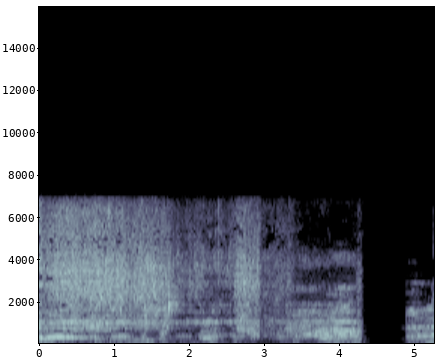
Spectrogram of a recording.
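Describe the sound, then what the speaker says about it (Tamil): Water rushes into a pot of vegetable biryani masala as a loud, continuous pour that cuts off abruptly and then briefly resumes. "இப்போ தண்ணி சேர்த்துக்கலாங்க."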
